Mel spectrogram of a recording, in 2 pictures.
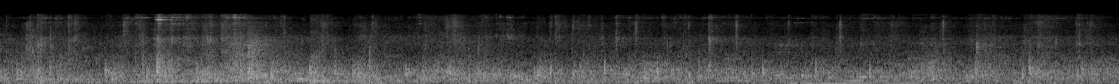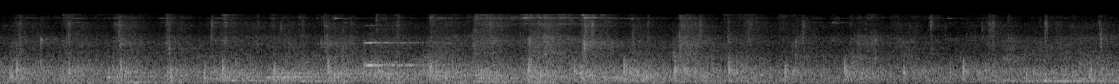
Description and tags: a few men are wakging inside auto parking building.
